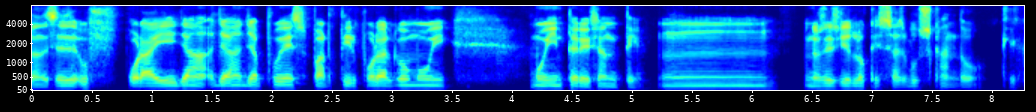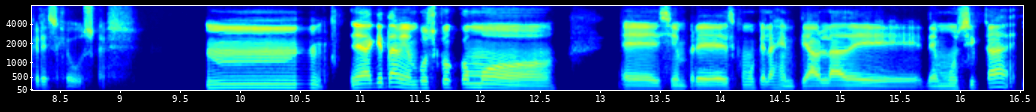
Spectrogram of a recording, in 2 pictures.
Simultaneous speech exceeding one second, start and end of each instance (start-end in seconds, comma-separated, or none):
none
